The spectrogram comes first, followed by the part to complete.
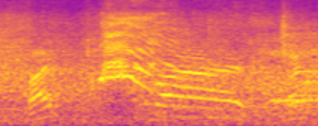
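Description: Faint, drawn-out shouts from players or people at rinkside in an ice arena, with a brief rising call near the start and a longer call falling in pitch about a second in.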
